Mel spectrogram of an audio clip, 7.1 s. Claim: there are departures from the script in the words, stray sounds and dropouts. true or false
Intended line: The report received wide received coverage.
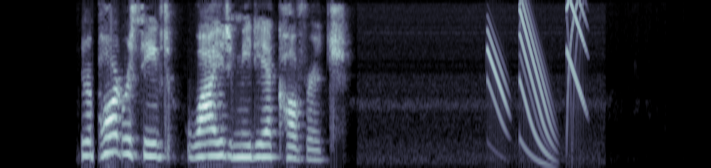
true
